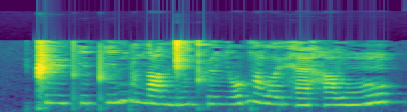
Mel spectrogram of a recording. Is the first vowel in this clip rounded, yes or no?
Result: yes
